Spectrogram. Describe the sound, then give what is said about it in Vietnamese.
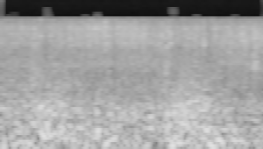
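Heavy rain pours down with rumbling thunder beneath it, a dense, loud, unbroken roar that holds steady from start to finish. “Mưa sao mà to quá à?”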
